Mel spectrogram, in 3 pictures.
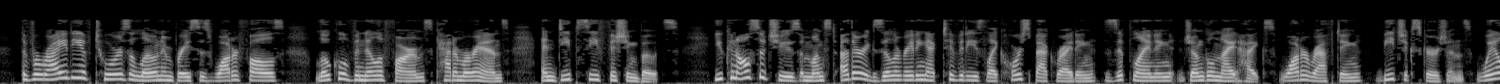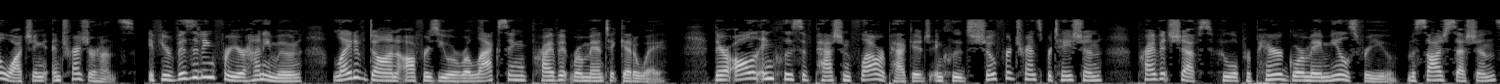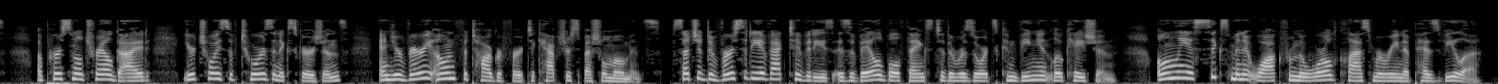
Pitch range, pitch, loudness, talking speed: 170-230 Hz, 190 Hz, -19 LUFS, 155 wpm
